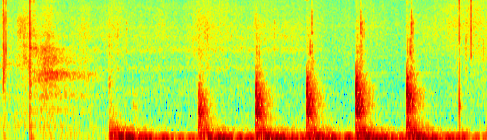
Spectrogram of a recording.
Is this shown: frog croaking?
no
